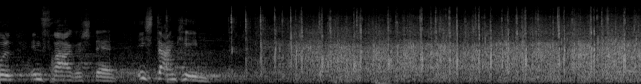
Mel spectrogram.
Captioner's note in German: Beifall beim BÜNDNIS 90/DIE GRÜNEN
